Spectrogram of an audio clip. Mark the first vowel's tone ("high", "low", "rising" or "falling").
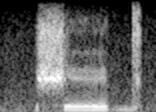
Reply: high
